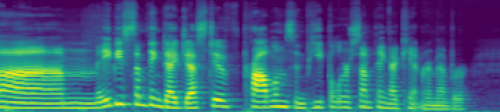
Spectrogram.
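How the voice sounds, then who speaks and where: The voice has a bright, sharp tone. The recording is very clean, with a silent background. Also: woman. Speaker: podcast co-host with master's degree in psychology. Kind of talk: casual chat about psychology history. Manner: loud outbursts.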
